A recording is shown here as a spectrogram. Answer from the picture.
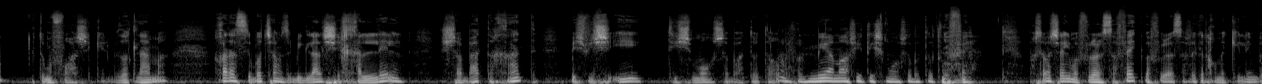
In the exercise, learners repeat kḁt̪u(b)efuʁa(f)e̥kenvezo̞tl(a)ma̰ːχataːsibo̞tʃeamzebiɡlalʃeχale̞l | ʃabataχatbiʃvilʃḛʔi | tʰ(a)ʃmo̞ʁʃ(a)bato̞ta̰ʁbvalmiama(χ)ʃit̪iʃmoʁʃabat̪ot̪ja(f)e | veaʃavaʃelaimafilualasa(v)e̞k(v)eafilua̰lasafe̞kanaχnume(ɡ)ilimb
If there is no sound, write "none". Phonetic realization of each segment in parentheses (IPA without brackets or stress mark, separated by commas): m, ʃ, a, i, a, ʁ, f, f, v, k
